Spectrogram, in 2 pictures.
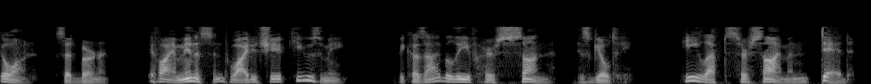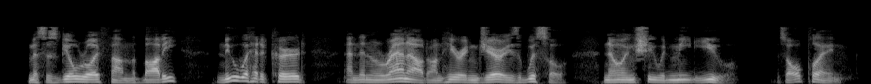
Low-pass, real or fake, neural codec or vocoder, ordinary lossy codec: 7.2 kHz; fake; codec, 16 kHz in and 24 kHz out, 0.9 kbps, LongCat-Audio-Codec, fine tuned four codebook decoder; MP3, 24 kbps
